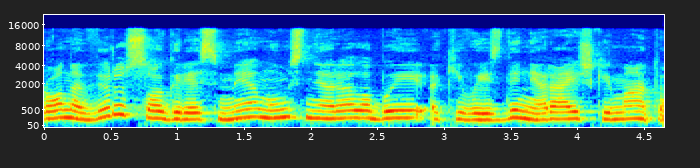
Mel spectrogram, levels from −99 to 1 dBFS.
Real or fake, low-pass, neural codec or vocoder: real; 14.4 kHz; none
